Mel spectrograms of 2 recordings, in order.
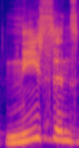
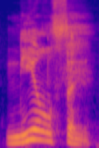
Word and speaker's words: Neeson: with the exception that you keep pronouncing liam neeson's name wrong what'd i say nielsen neeson yes neeson so this film taken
